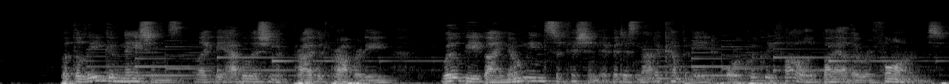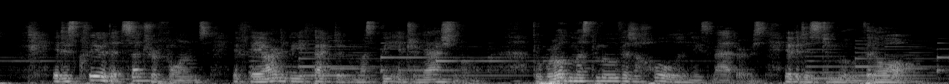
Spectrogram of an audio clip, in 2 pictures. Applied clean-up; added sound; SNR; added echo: none; Piano; 15 dB; reverberation time 0.3 s.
